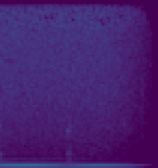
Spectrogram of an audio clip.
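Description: The last acoustic guitar chord ringing out faintly and fading away to nothing.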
